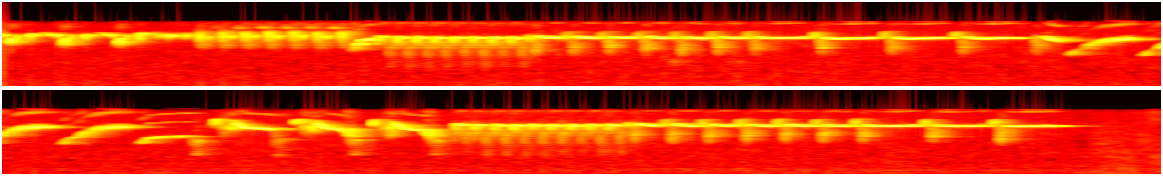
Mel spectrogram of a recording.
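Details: Pied Timbrado canary, captive-bred, singing loudly and continuously: rapid metallic trills on a steady high pitch, changing tempo between phrases, a middle passage of swooping rolled notes, then back to fast even trilling before stopping abruptly.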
